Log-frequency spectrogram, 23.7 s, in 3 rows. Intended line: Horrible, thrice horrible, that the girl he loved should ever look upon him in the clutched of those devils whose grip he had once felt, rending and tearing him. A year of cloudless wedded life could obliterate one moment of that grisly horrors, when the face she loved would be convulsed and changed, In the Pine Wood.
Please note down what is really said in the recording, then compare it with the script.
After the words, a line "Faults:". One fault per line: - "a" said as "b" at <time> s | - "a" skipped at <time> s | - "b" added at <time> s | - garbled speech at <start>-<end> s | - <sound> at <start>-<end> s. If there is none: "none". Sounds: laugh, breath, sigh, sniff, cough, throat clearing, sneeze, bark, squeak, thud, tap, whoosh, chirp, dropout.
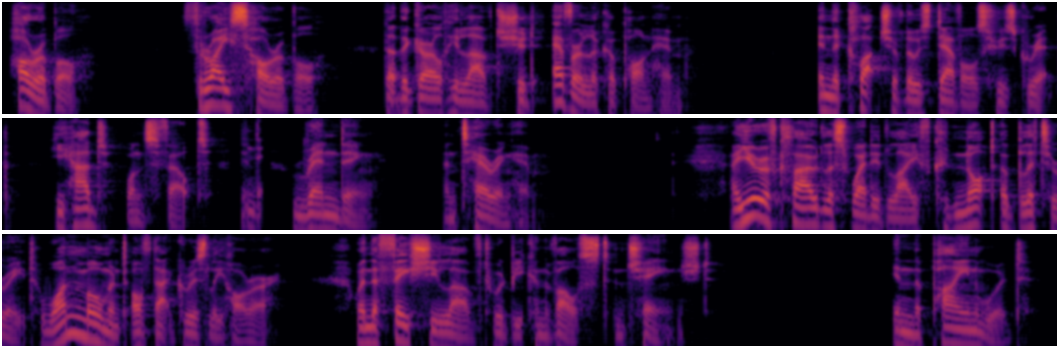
Horrible, thrice horrible, that the girl he loved should ever look upon him in the clutch of those devils whose grip he had once felt, rending and tearing him. A year of cloudless wedded life could not obliterate one moment of that grisly horror, when the face she loved would be convulsed and changed, In the Pine Wood.
Faults:
- "clutched" said as "clutch" at 6.3 s
- laugh at 9.7-9.9 s
- "not" added at 15.0 s
- "horrors" said as "horror" at 17.5 s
